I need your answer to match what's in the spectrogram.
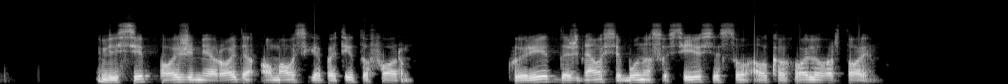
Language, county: Lithuanian, Vilnius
